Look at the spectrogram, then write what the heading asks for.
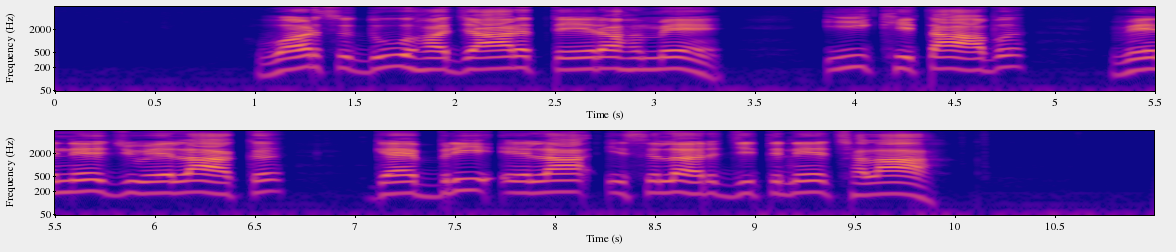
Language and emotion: Maithili, neutral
